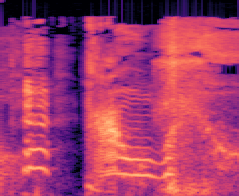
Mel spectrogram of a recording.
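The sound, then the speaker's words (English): Someone imitates a cougar's growl: a short voiced grunt, a brief pause, then a longer, wavering groan-like snarl that rises and falls, fairly loud. “That's a terrible cat.”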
